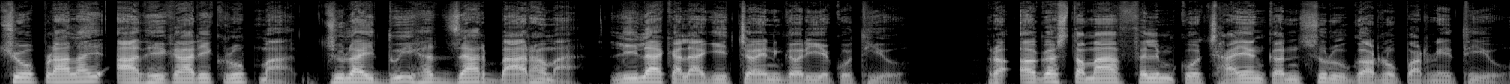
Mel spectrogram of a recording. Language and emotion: Nepali, neutral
